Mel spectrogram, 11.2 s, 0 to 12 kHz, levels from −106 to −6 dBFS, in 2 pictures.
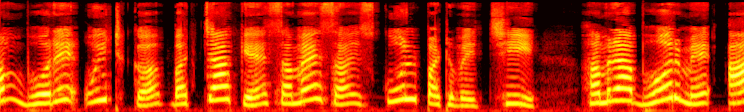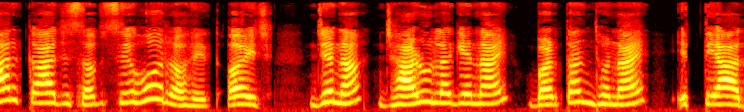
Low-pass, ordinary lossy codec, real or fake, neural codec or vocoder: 10.8 kHz; AAC, 32 kbps; real; none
